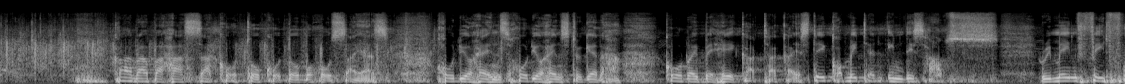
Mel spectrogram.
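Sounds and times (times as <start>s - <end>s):
church audience clapping: 0.0s - 5.6s
speech: 1.2s - 11.2s.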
